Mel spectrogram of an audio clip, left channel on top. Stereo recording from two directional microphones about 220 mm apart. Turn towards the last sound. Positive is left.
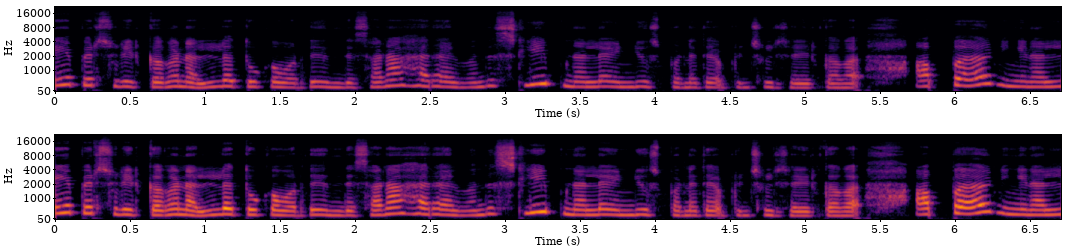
turn(degrees=10)  # may be behind; listen again after turning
